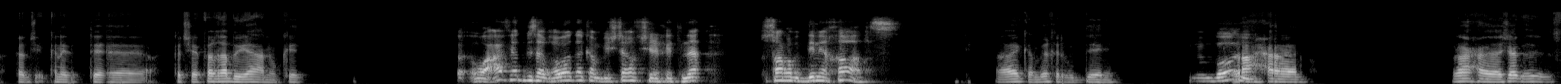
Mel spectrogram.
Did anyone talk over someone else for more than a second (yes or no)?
no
